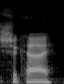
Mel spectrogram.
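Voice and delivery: "Chikai" as shuh-KAI, ending like "eye"; the way they say it. Shown as a demonstration. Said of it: "That's how they say it".

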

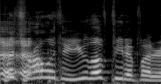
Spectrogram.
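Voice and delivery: high, loud, laughing voice; laughing through the quote. Retold or imitated. Friend retelling the show, laughing through the owner's words. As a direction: crack up while quoting. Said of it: "he's like".

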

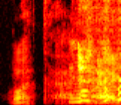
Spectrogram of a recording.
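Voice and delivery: high-pitched mock disbelief; comic, squeaky double-take; baffled reaction. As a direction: imitate someone totally taken aback. Cops' baffled reaction, acted.

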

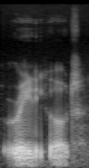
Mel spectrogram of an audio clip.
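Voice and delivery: a secret little whisper of praise. Shown as a demonstration. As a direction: whisper it, unvoiced. Repeats praise, then whispers it.

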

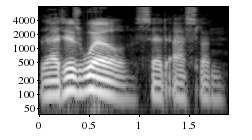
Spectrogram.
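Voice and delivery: deep, solemn lion king speaking gravely; Aslan. Acted. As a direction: speak as the great lion, slow and grand. Aslan's voice in the story.

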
